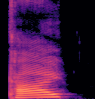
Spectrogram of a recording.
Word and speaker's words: Kyela: Kyela.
